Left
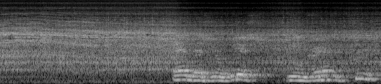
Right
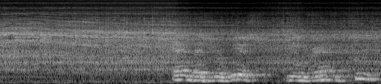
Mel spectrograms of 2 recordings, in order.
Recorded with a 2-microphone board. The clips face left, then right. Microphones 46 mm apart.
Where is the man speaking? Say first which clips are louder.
Right 1 dB; 25° right (ahead or behind), 1.7 m.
